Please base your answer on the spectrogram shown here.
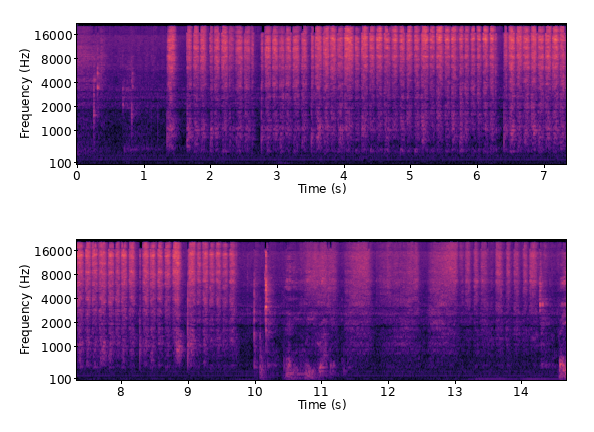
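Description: A pastel pencil's colour is rubbed in with a finger or colour shaper, producing a dry, scratchy rubbing and rasping that runs steadily and closely, with a few louder strokes and short pauses.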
